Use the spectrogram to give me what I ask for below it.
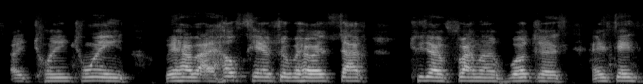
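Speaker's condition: Down syndrome; young man

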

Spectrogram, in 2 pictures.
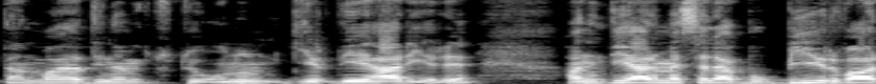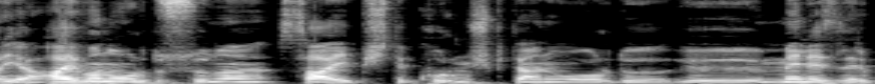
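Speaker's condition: No condition

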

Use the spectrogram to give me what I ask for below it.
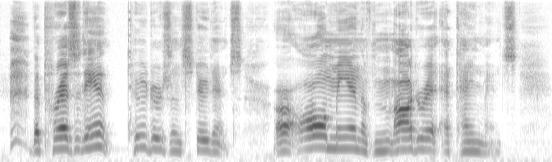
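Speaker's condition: Cerebral palsy; wheelchair user

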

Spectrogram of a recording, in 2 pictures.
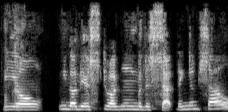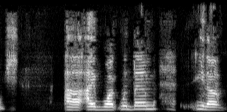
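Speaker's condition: Cleft lip and palate; congenital

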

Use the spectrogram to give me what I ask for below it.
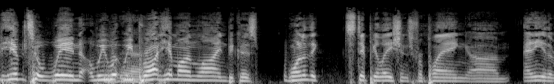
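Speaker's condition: No condition

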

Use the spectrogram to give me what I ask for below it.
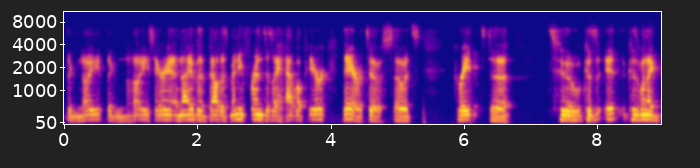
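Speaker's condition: Stuttering; stuttering since childhood; stutters openly without hiding, less fear of speaking, phone calls feared; blocks, formerly substituted words to hide stuttering, stuttered heavily at first public meeting; repeated sounds, repeated words

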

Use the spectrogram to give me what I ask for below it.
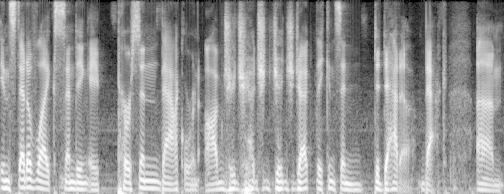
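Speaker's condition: Stuttering; described as speech impediment; stutters when talking, stutter sometimes mistaken for shivering from cold; repeated sounds

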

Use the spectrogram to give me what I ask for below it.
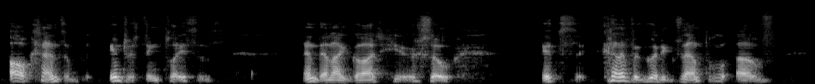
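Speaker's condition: Cerebral palsy; cerebral palsy since birth

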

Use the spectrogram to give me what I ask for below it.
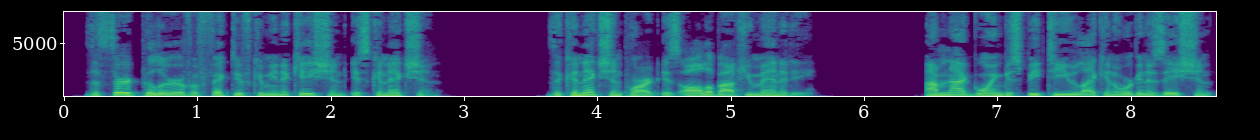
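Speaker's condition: No condition

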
